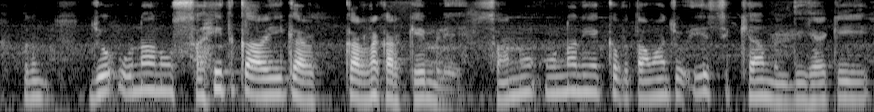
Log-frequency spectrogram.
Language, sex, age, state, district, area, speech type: Punjabi, male, 45-60, Punjab, Amritsar, rural, spontaneous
